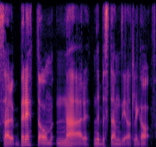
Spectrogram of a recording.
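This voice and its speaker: In a dry, close sound with no echo and a very clean recording with a silent background, a man with a plain, everyday voice talks at a medium pitch with lively intonation. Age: 20s. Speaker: podcast co-host. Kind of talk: casual chat.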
